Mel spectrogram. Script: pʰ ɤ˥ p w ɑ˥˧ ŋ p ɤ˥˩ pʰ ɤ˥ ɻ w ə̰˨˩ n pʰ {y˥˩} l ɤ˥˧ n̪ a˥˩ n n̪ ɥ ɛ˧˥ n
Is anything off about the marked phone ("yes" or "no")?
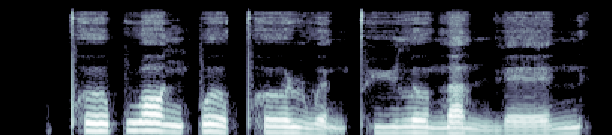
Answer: yes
